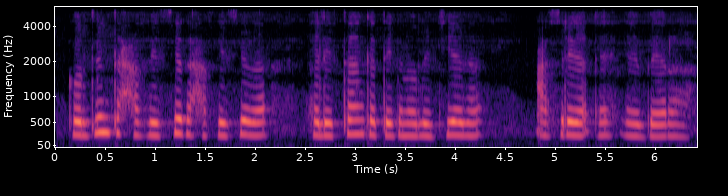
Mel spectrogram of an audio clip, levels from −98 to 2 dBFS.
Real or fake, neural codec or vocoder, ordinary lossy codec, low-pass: real; none; none; 5.4 kHz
